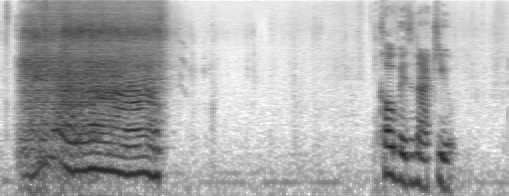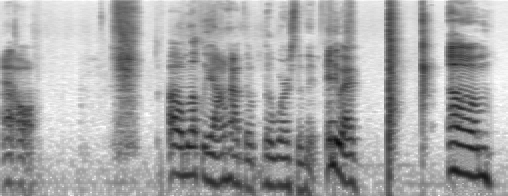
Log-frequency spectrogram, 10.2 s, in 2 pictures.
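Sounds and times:
nose blowing: 0.0s - 1.9s
speech: 3.8s - 5.5s, 6.2s - 8.8s, 9.6s - 10.1s.

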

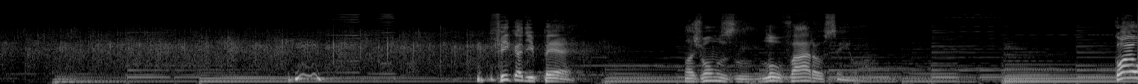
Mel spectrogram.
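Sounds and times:
audience applauding: 0.0s - 6.5s
speech: 5.0s - 5.8s, 6.8s - 8.7s, 11.2s - 11.3s.

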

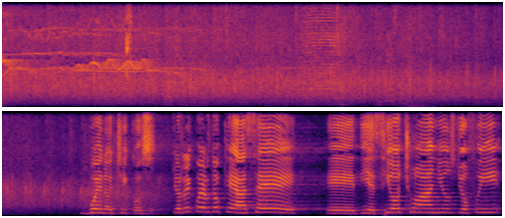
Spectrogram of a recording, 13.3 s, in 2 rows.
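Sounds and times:
loud audience applause: 0.0s - 8.4s
speech: 7.8s - 13.3s.

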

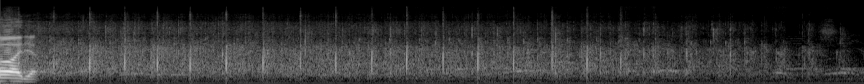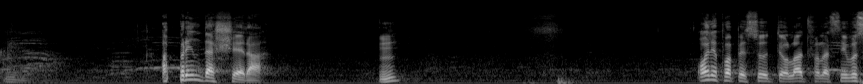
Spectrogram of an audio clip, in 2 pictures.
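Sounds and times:
speech: 0.0s - 0.6s, 10.4s - 11.4s, 12.4s - 12.7s, 15.6s - 17.2s
loud audience applause: 0.0s - 8.8s.

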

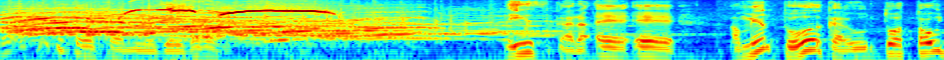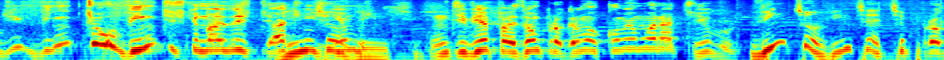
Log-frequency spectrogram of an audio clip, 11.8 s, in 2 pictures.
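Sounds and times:
applause: 0.0s - 4.9s
cheering: 0.0s - 10.6s
laughter: 0.0s - 11.7s
speech: 3.2s - 11.7s.

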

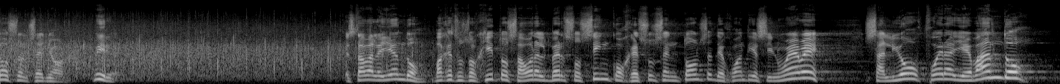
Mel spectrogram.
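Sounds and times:
speech: 0.0s - 1.4s, 3.4s - 10.4s
audience clapping: 0.0s - 4.8s.

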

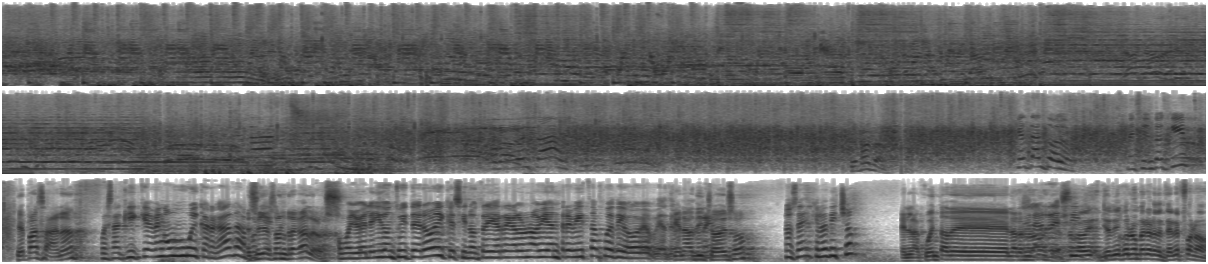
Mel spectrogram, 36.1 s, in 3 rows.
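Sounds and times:
music playing: 0.0s - 16.3s
audience clapping: 0.0s - 24.2s
speech: 24.2s - 36.1s.

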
